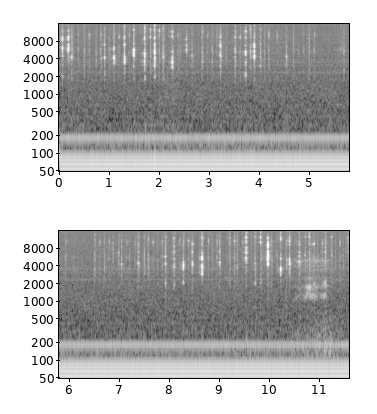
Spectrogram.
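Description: Near silence with faint, scattered computer clicks from entering data, a few a second at times and pausing for several seconds midway; a low steady hum underneath.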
